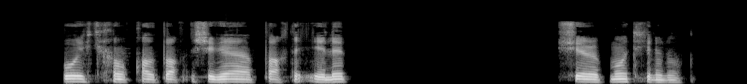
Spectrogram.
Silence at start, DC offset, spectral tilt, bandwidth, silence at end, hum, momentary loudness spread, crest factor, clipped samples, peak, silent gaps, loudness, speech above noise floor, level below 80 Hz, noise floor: 0.65 s; under 0.1%; -5 dB/octave; 8 kHz; 0.65 s; none; 6 LU; 16 dB; under 0.1%; 0 dBFS; 2.59-2.64 s, 3.52-5.58 s; -14 LUFS; over 77 dB; -56 dBFS; under -90 dBFS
